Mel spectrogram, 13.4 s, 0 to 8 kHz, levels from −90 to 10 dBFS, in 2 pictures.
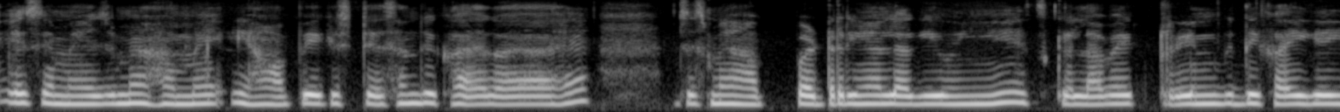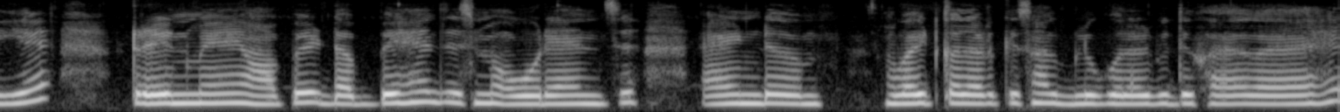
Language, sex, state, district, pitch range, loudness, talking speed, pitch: Hindi, female, Uttar Pradesh, Budaun, 225-245 Hz, -16 LUFS, 195 wpm, 230 Hz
